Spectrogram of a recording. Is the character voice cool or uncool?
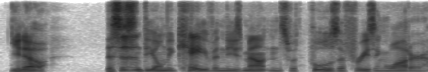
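cool. The character voice sounds very cool.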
